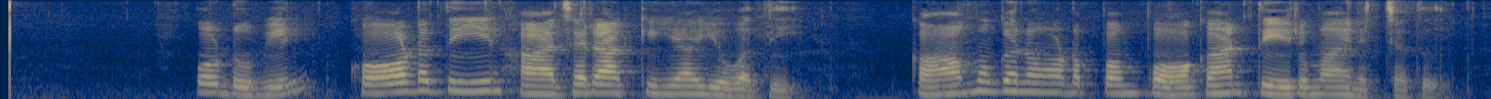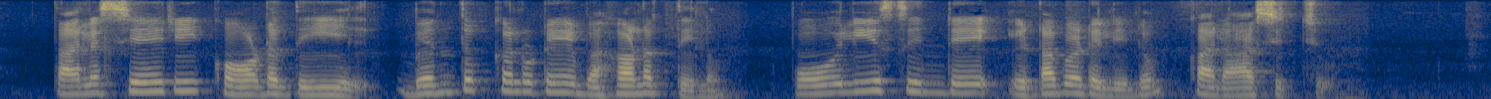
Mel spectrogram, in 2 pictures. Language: Malayalam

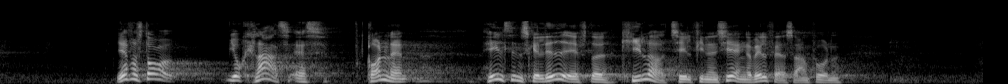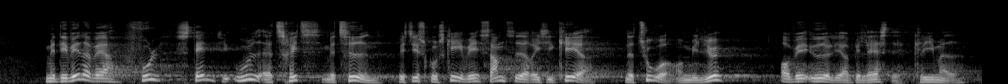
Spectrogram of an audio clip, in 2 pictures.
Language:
Danish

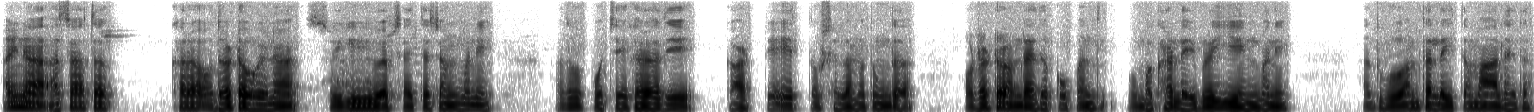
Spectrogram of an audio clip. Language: Manipuri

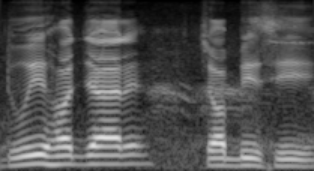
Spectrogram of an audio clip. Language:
Odia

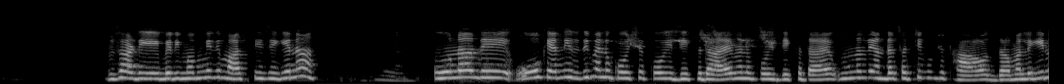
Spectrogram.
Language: Punjabi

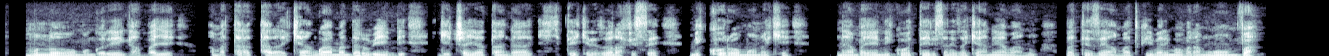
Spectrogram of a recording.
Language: Kinyarwanda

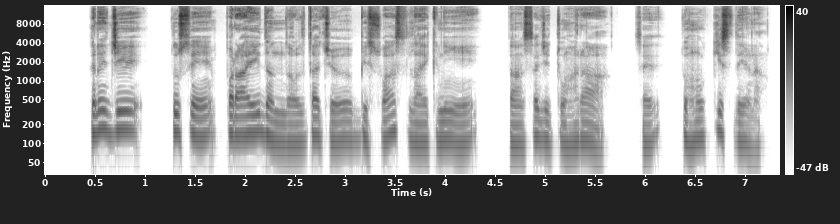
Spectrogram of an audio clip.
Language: Bilaspuri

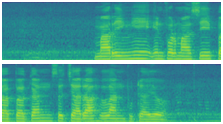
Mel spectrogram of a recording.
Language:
Javanese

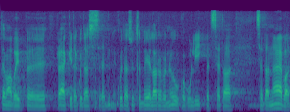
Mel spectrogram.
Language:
Estonian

